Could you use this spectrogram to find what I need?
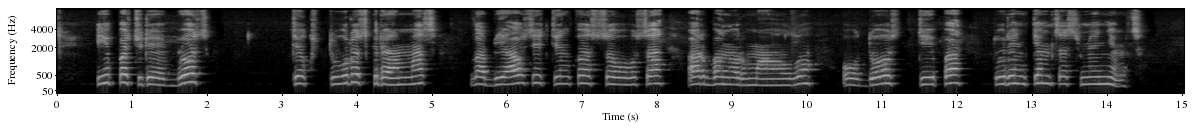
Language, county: Lithuanian, Šiauliai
